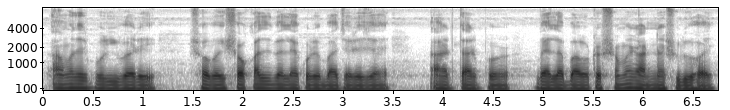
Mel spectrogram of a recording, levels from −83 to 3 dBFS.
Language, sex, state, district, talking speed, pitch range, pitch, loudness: Bengali, male, West Bengal, North 24 Parganas, 135 wpm, 85-95 Hz, 90 Hz, -17 LUFS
